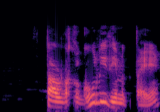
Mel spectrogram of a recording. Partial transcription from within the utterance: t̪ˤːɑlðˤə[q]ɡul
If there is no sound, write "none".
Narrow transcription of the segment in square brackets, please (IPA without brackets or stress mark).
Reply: q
